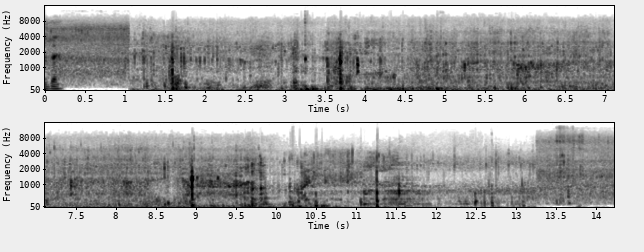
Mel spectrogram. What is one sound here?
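Water gurgles and thumps, heard muffled from underwater.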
